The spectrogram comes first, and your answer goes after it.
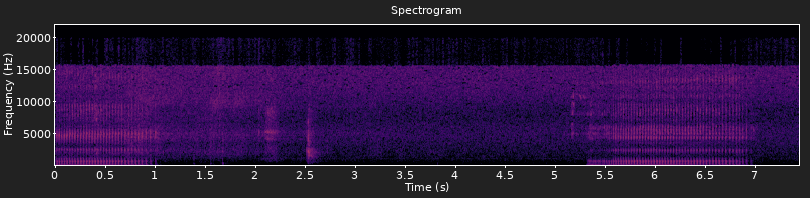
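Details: Sleeping pug snoring indoors in a small room: two long, rasping snores, each lasting about a second and a half, harsh and broadband, separated by a quiet pause of several seconds.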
